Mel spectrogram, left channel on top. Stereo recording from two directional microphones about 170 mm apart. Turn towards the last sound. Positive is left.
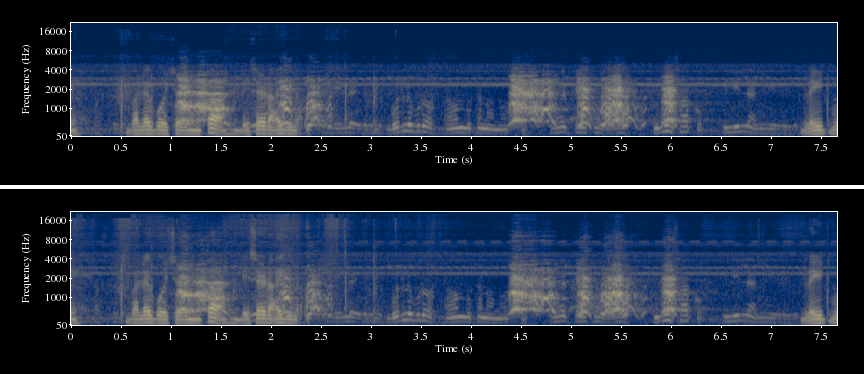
turn(degrees=-25)  # may be behind; listen again after turning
